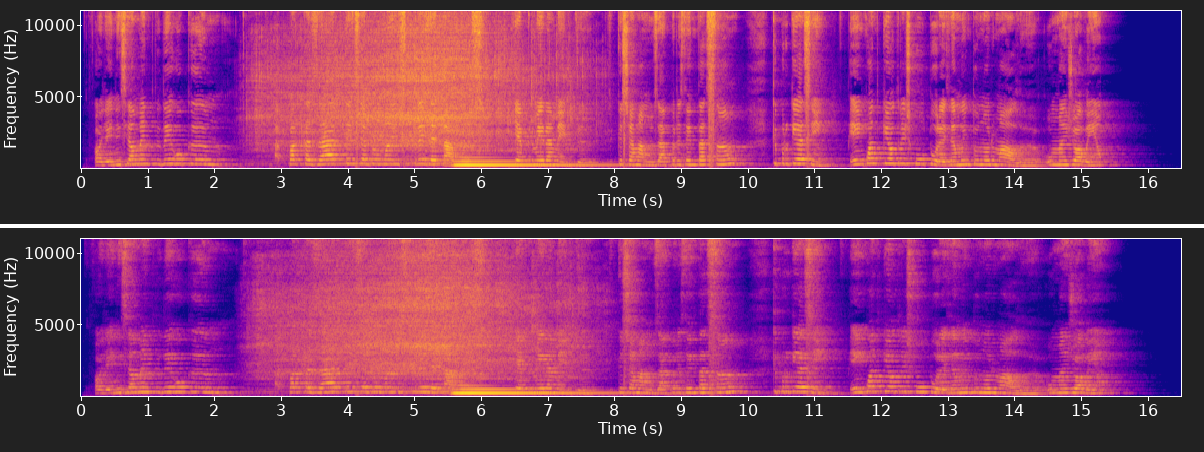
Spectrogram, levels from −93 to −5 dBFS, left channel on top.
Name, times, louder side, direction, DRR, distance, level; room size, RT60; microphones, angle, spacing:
voice 1, 0.2-2.3 2.9-6.1 6.5-15.3, left 6 dB, 55° left, 0.5 m, -26 dB
Rattle (instrument), 2.4-7.9, left 4 dB, 75° left, 1.1 m, -25 dB
sound 1, 5.5-8.0, left 1 dB, 35° right, 2.2 m, -20 dB
8.2 x 5.5 x 3.1 m
head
